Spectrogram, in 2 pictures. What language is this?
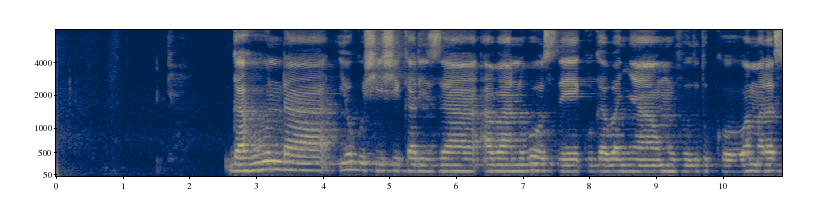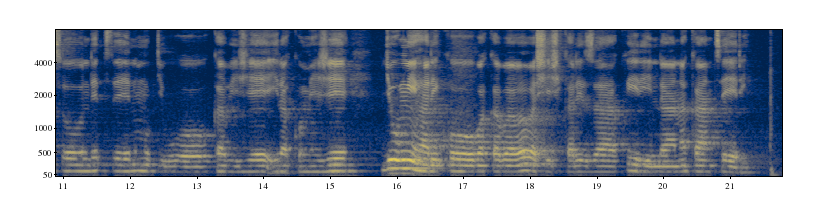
Kinyarwanda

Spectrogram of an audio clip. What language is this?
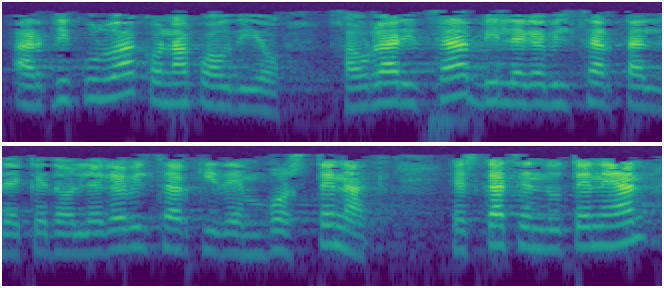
Basque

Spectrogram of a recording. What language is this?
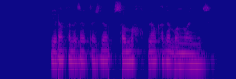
Uyghur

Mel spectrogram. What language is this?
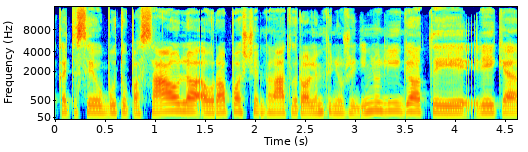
Lithuanian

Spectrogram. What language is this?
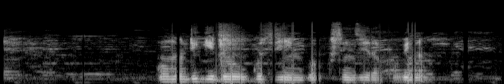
Ganda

